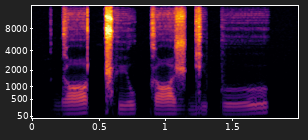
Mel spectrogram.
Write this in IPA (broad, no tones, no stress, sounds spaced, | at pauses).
ɡ ɑ ǁʰ y w k ɑ ʒ ɡ i p u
